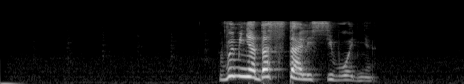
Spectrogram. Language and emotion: Russian, angry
